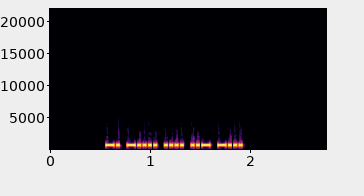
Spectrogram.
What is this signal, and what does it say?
Morse code, heard as a keyed tone, about 46 wpm, 700 Hz. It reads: N6HUB
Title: USA Call Signs - 5 Characters - Repeated 3x - 45wpm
